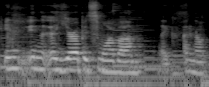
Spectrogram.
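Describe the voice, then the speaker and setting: A woman from Ukraine explaining things in a relaxed way during an interview. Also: mid-range voice, moderate pace, far from the mic, over music. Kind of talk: casual interview answers. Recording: echoey room, off-mic.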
